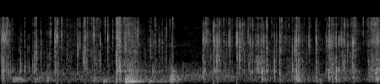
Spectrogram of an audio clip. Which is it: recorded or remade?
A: recorded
